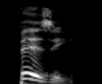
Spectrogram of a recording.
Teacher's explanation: I'm not saying bussy, but I'm changing the U to an I and the S to a Z.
